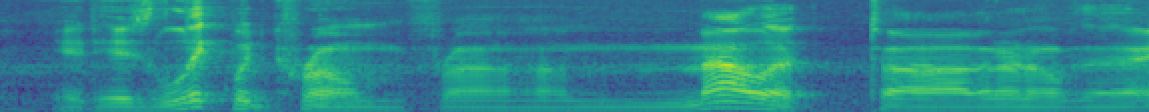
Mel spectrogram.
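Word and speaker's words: Molotow: But yeah, it's called the Molotov Chrome Pen. Molotov, T-O-W, but I think it's like a German term, so they call it Molotov because they pronounce their W's as V's.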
